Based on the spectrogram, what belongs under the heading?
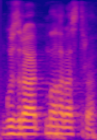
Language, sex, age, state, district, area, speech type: Bodo, male, 18-30, Assam, Kokrajhar, urban, spontaneous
